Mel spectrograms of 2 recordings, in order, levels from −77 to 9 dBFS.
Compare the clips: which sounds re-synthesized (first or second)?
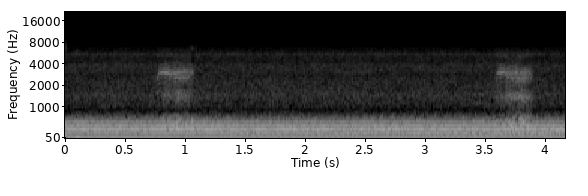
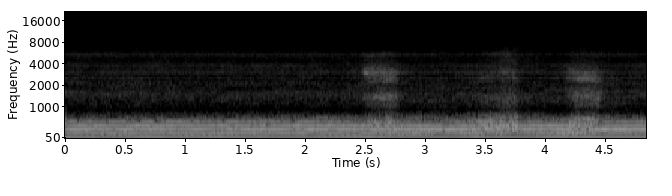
second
